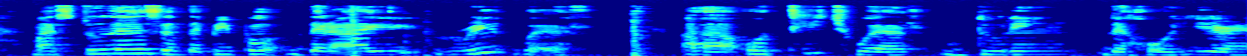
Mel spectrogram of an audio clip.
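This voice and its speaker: The speaker sounds somewhat breathy, with lively intonation and a Puerto Rican accent. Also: woman. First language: Spanish. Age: 50s. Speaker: tarot reader. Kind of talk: live stream talk. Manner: halting.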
